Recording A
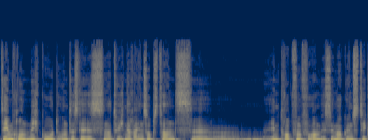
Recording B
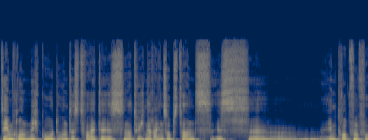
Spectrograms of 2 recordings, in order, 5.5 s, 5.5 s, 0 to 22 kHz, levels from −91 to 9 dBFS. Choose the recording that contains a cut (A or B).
A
